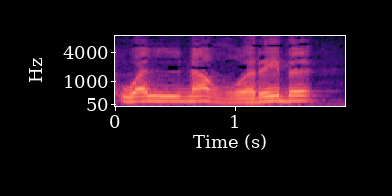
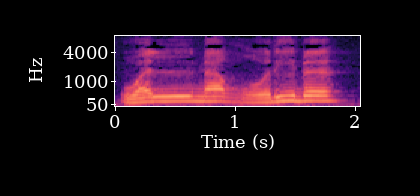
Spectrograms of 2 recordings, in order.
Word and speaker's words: والمغرب: من جملة ذلك في الآية الأولى لما قرأنا قبل المشرق والمغرب، هذه لما نقف عليها كثير من إخواننا لما يقفون يقولون والمغرب ري، فبدلا من أن يكسروا الراء كسرا كاملا ينطقونها راء ممالة ري والمغرب، هذا لا يصح، علينا أن نقول والمغرب ريب بكسر الراء كسرا كاملا.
